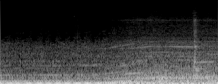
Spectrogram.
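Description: A Kubota tractor engine works hard under load in low range, a loud, steady low-pitched drone with a rising mechanical whine, continuous and close throughout.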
